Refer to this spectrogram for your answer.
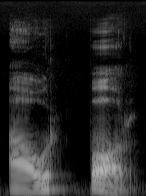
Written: Árborg

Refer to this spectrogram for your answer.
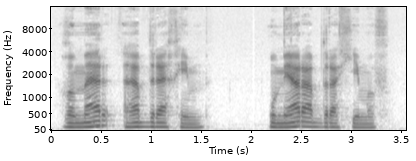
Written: Ymär Abdrahim

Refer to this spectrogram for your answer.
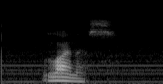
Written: Pope Linus

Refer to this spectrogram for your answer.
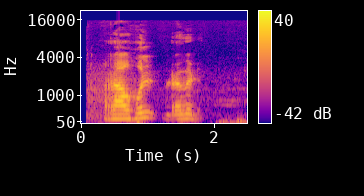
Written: Rahul Dravid

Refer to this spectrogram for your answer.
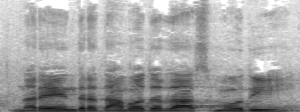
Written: Narendra Modi

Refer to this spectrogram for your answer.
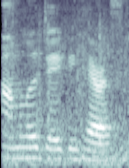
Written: Kamala Devi Harris

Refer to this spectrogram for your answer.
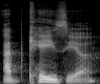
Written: Abkhazia

